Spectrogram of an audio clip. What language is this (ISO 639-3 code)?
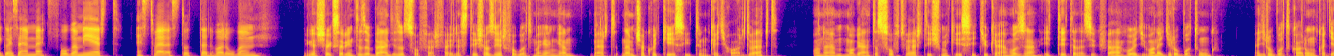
hun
